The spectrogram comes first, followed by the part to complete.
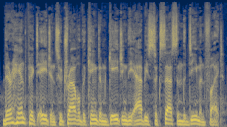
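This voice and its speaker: A man's voice: lowish voice, fairly quick, a little hiss or hum, lightly acted. An actor playing a laid-back, worldly male demon in a game, speaking with dry wit. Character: easygoing adult male demon, wry and worldly.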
